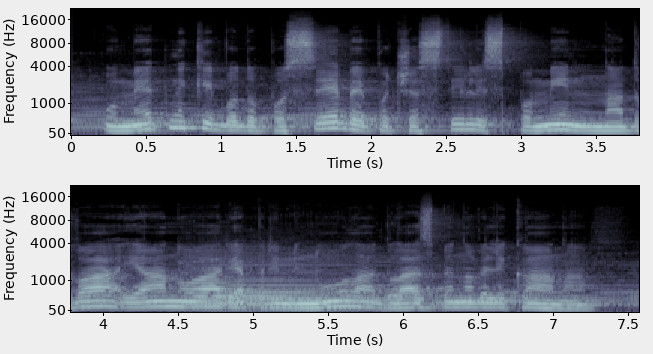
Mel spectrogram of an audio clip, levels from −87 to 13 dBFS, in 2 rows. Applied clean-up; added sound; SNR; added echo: none; Bowed string instrument; 11 dB; none.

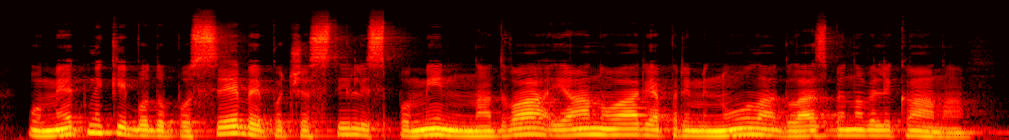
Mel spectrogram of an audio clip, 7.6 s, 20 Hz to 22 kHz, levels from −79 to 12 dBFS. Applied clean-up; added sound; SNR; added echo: none; none; none; none.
